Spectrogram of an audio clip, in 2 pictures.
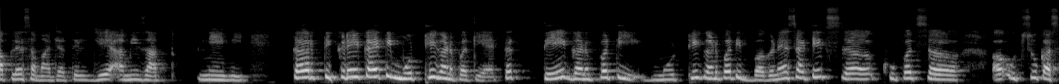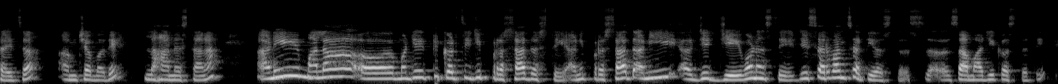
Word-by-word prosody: आपल्या 235 +1 -1
समाजातील 200 -2 -6
जे 225 +4 -1
आम्ही 215 -1 -3
जातो 195 -2 -5 0.3
नेहमी. 200 -3 -2 0.5
तर 320 +1 +7
तिकडे 330 +1 +4
काय 350 0 +8
ती 380 - +5
मोठी 270 +2 +4
गणपती 220 - +1
आहे. 175 - -7
तर 300 - +2 0.3
ते 270 +6 +2
गणपती 270 +5 +2 0.3
मोठी 225 +7 -3
गणपती 300 +1 +1 0.2
बघण्यासाठीच 285 - -1
अ, 250 0 +2 0.2
खूपच 280 +2 -3
अ, 220 -1 -1
उत्सुक 280 +3 -2
असायचा 220 -3 0 0.4
आमच्यामध्ये 205 -2 -4 0.3
लहान 210 -1 -2
असताना 200 - -4 0.5
आणि 370 +8 +6
मला 310 +2 +3 0.3
अ, 265 0 +6
म्हणजे 275 +4 +1
तिकडची 300 -5 -1
जी 315 - +1
प्रसाद 250 +2 +2
असते 230 -5 -8
आणि 220 +3 -4
प्रसाद 250 +5 +2
आणि 300 +5 +2 0.2
अ, 245 - +1
जे 275 - +1
जेवण 215 +7 +4
असते. 220 -8 -6
जे 275 +1 -2
सर्वांसाठी 295 - 0
असतं 185 0 -9
असं 220 -2 -12
स 195 - -13
सामाजिक 215 0 0
असतं 210 -3 -9
ते. 240 - -14
245 Hz, 140 wpm, -21 LUFS, 210-290 Hz, 0.5 s, काय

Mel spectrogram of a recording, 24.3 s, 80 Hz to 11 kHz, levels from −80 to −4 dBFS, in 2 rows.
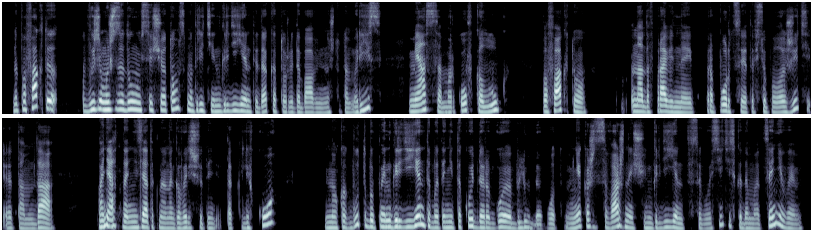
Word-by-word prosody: Но 190 0 -3
по 225 - +1
факту 245 -2 +6 0.4
вы 180 +6 +3
же 230 +1 +6
можете 220 +1 +6
задумываться 220 -1 +4
еще 205 +1 0
о 200 - -1
том, 230 +5 +1
смотрите, 195 -5 -2
ингредиенты, 175 -2 0
да, 160 +3 0
которые 150 -3 -6
добавлены: 140 -1 -3
что 145 +3 -15
там 140 0 -6
рис, 225 - 0 0.4
мясо, 175 0 +2
морковка, 150 +6 -2
лук. 175 +8 +1 0.5
По 160 -1 +1
факту 160 -6 +2 0.7
надо 160 -2 +2
в - - -18
правильной 145 -5 +2 0.2
пропорции 160 0 -1
это 145 +1 -6
всё 160 +3 -5
положить, 150 - -3
э, 150 0 -6
там, 135 -2 -7
да. 150 -3 +3 0.6
Понятно, 190 -2 +4
нельзя 165 +2 +3
так, 175 - -11
наверно, 145 -1 -2
говорить, 150 +1 -2
что 155 - -5
это, 145 - -8
э, 145 - -10
так 145 -2 -6
легко, 230 - 0 0.7
но 155 0 -1
как 165 -1 -4
будто 235 +6 -2
бы 180 -2 +2
по 180 +3 +1
ингредиентам 180 +3 +4
это 160 +1 -1
не 165 0 0
такое 180 +6 +1
дорогое 160 +1 +2
блюдо. 150 -4 -5
Вот, 135 -2 -5
мне 160 +7 -1
кажется, 180 -4 -5
важно 180 +3 +2
еще 155 0 -4
ингредиенты, 150 -1 -3
согласитесь, 145 - -9
когда 145 -2 -4
мы 140 -1 -6
оцениваем. 145 - -1
165 Hz, 160 wpm, -22 LUFS, 145-190 Hz, 0.7 s, факту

